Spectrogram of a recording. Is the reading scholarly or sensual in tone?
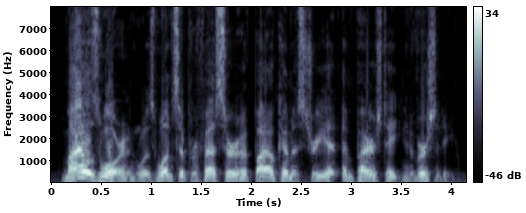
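scholarly. It is read in a dry, scholarly, bookish tone. The speaker calls it right. "maybe more of a scholarly, uh, bookish tone"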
